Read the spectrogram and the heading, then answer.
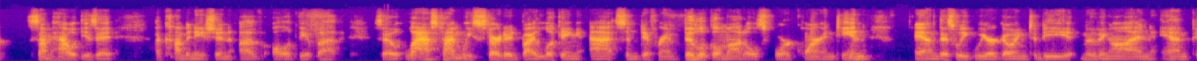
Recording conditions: video call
